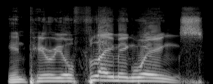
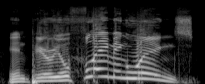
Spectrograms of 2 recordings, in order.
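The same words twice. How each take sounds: First: It is said in a lower voice. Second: It is said in a high voice.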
